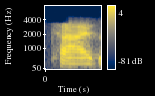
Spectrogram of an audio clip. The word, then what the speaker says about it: Ty: My name is, it looks like Tia, and I answer to Tia. It's actually pronounced Ty, but that's okay if you say Tia, no worries.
